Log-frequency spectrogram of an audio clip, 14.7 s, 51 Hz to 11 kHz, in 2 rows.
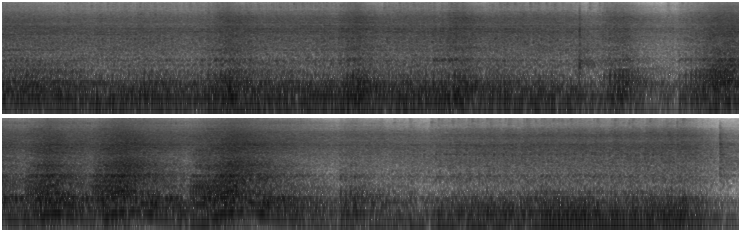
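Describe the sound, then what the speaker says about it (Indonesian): A 2016 Ducati Scrambler motorcycle engine with a Remus exhaust revs repeatedly in a garage, loud and close, its rumbling blips rising and falling in a steady rhythm for about fifteen seconds with no talking. "dengerin dulu suaranya kali ya, suara knalpot remusnya."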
